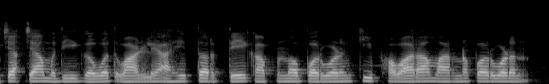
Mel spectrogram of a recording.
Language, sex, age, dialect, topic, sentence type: Marathi, male, 25-30, Varhadi, agriculture, question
